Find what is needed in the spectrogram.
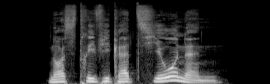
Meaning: plural of Nostrifikation
- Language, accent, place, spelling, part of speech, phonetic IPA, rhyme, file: German, Germany, Berlin, Nostrifikationen, noun, [ˌnɔstʁifikaˈt͡si̯oːnən], -oːnən, De-Nostrifikationen.ogg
